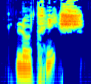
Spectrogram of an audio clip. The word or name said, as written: Autriche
